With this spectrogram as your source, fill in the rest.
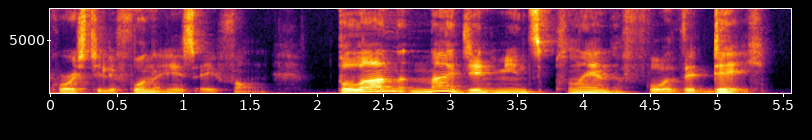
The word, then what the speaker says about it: план на день: So план на день, as if на день is one word and I put the stress on the first a.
